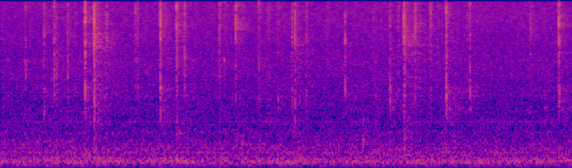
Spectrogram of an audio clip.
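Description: Fingertips with purple-painted nails type quickly on the black plastic keys of a silver laptop keyboard. Rapid, light, bright clicks and taps sound in an uneven stream over a steady low background hum.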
